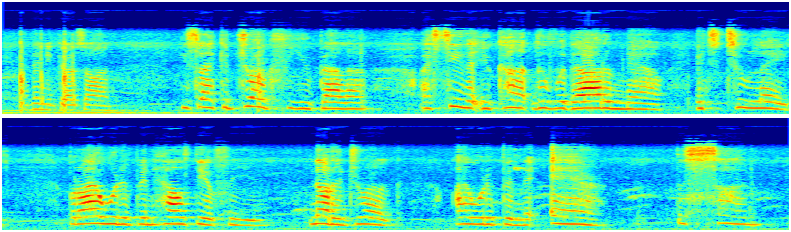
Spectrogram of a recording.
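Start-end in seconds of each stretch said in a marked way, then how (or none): 1.3-11.6 put-on husky movie-heartthrob young man voice. Quoting Jake speaking to Bella from the book; husky Jake voice. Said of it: "Husky Jake voice".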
